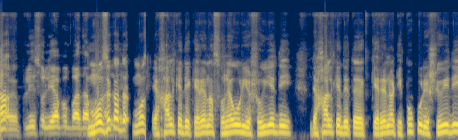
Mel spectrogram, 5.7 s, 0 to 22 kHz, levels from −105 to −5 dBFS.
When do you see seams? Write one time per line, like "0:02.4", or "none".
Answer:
0:01.8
